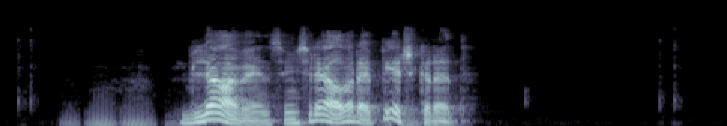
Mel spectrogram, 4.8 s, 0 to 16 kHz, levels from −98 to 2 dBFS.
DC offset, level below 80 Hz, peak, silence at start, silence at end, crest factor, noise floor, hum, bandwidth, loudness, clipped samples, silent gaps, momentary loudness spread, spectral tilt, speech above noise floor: under 0.1%; -48 dBFS; -2 dBFS; 0.6 s; 1.75 s; 22 dB; under -90 dBFS; none; 6.8 kHz; -22 LUFS; under 0.1%; none; 11 LU; -7.5 dB/octave; over 67 dB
